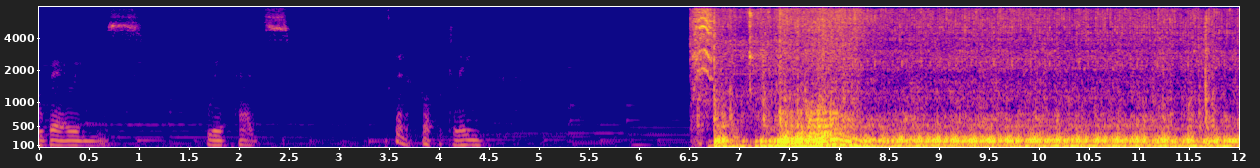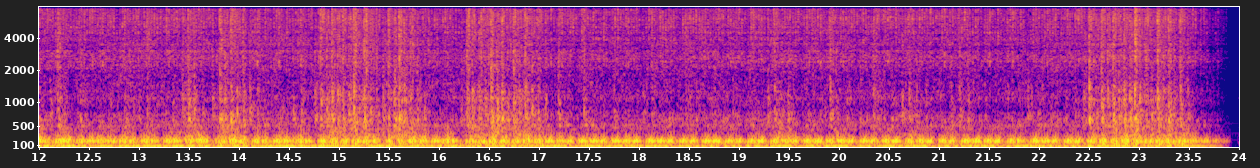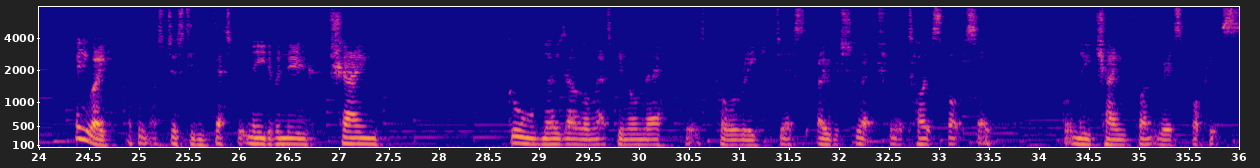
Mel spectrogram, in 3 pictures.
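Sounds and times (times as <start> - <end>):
motorcycle engine running: 6.5 - 23.9.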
